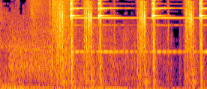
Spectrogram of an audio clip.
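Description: Coins clink and chime in quick succession.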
